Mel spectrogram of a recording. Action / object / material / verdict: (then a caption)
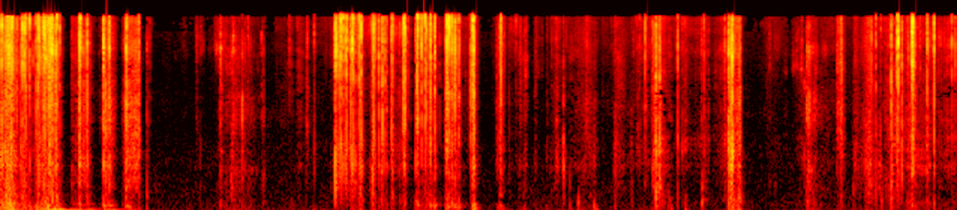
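scrape / corn husk on an ear of corn / plant fibre / none. Fingertips peel and tear the green, fibrous husk layers lengthwise from a single solid, whole fresh ear of corn held in the hand. Bright, crackling rips and fibrous tearing come in irregular bursts, loudest and fullest at the start with a low rumble underneath. Quieter scraping and rustling fill the gaps between them.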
